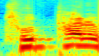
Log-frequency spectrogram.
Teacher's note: 디귿이 티읕으로 거센 소리로 바뀌었어요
